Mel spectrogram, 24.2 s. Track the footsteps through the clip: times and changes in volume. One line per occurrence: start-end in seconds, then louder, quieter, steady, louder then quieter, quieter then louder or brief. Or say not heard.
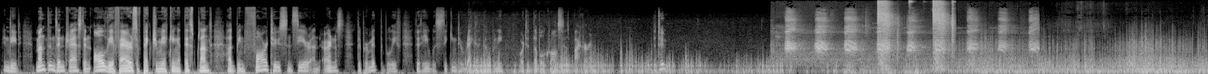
not heard.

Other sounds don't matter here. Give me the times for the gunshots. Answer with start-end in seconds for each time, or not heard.
17.5-19.1.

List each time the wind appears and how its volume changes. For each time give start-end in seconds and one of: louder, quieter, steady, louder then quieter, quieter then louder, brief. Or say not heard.
9.0-24.1 quieter then louder.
